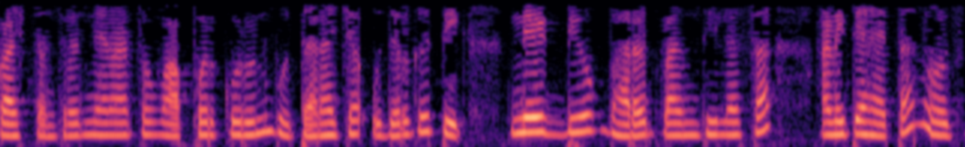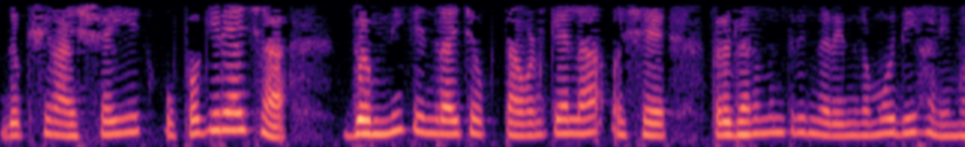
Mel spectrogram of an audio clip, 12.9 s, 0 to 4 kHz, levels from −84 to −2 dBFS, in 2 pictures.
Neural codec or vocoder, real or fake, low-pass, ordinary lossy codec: none; real; 3.6 kHz; none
